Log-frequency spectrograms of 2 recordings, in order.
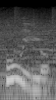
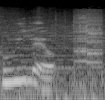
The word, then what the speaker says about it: Jubileo: tipo en el anime ciudad jubileo en hispanoamérica se pronuncia ciudad júbilo mientras que en realidad se llama ciudad jubileo los nidos gran son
